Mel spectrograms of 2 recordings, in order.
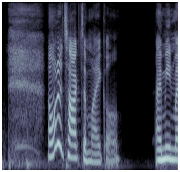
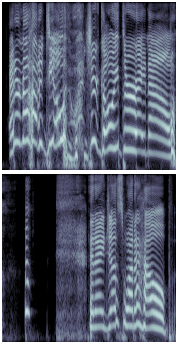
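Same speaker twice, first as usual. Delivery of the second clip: much higher mock plea, laughing through it; mock pleading girlfriend; 8 semitones higher than usual. Reading Laura's pleading text to Michael in a high mock voice. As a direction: overplay the helpless plea.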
